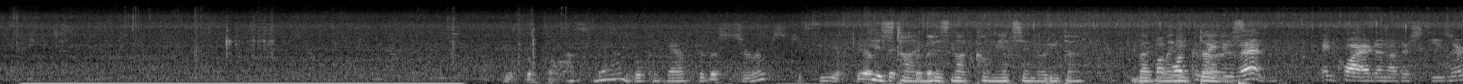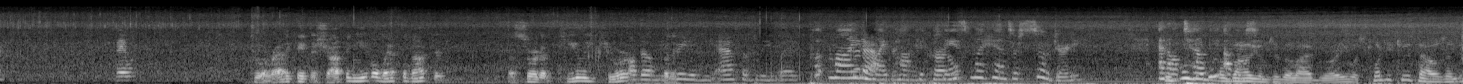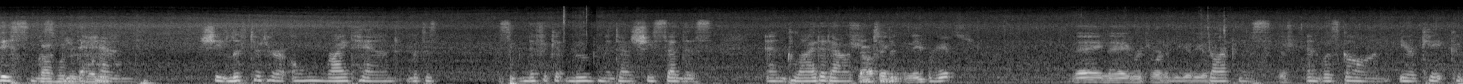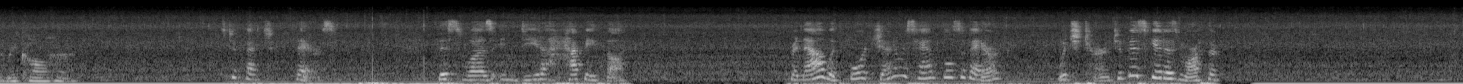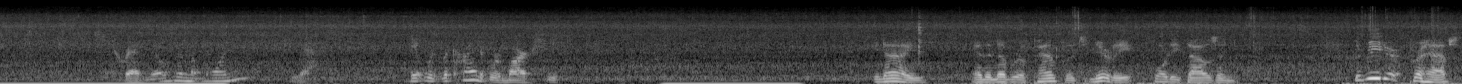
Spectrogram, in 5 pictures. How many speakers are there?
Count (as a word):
eight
